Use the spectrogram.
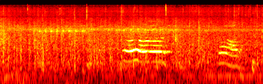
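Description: Soft, steady rain patters on surfaces in the background while a few people talk over it at moderate distance.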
